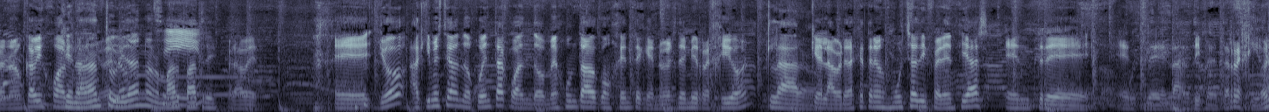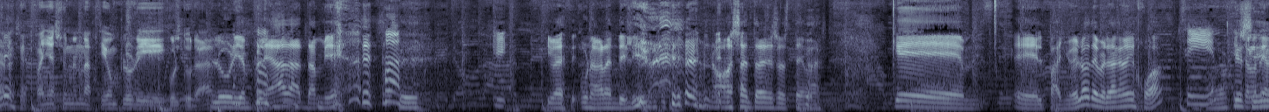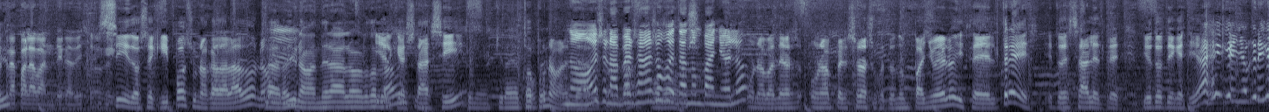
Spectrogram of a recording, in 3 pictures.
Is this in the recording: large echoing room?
no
